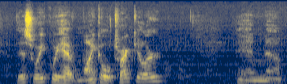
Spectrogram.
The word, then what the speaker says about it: Troeckler: week we have Michael truck Euler and the O is silent in that name so I wonder what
